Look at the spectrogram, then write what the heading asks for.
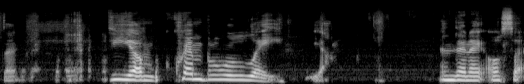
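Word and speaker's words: crème brûlée: um sprayed the box with the lindy's cream blue brulee spray i'm so sorry i mispronounced that the um creme brulee yeah and then i also added some lace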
